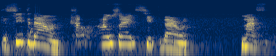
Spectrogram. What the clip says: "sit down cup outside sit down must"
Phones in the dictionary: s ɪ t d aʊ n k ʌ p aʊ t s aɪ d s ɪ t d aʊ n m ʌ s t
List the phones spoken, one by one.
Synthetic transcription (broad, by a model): s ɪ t d aʊ n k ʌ aʊ t s aɪ d s ɪ t d aʊ n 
